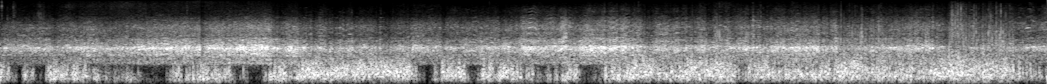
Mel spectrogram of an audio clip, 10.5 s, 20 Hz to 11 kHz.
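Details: Snow geese at Middle Creek Wildlife Refuge, Pennsylvania, 1 March 2021, an unbroken roar of countless honking birds, heavy rushing noise beneath it and brief gaps where the low rumble drops away.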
